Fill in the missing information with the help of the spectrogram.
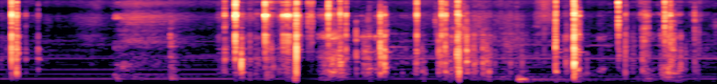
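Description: Handling noise from the recording phone as it is held and fingered: irregular clicks, knocks and rubs, over a low steady electrical hum.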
